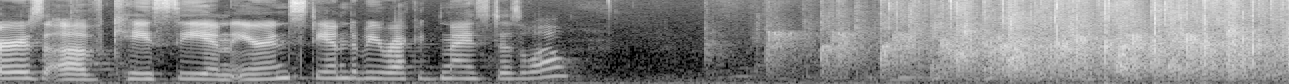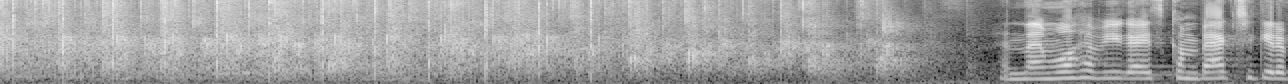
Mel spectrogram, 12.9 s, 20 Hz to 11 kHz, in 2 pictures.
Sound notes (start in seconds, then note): 3.5 audience clapping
